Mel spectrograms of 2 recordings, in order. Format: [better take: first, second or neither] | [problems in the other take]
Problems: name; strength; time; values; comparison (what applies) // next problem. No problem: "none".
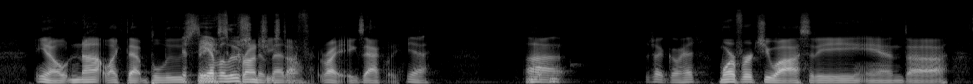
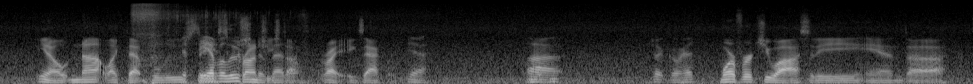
first | hiss; noticeable; throughout; 15 dB below the speech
